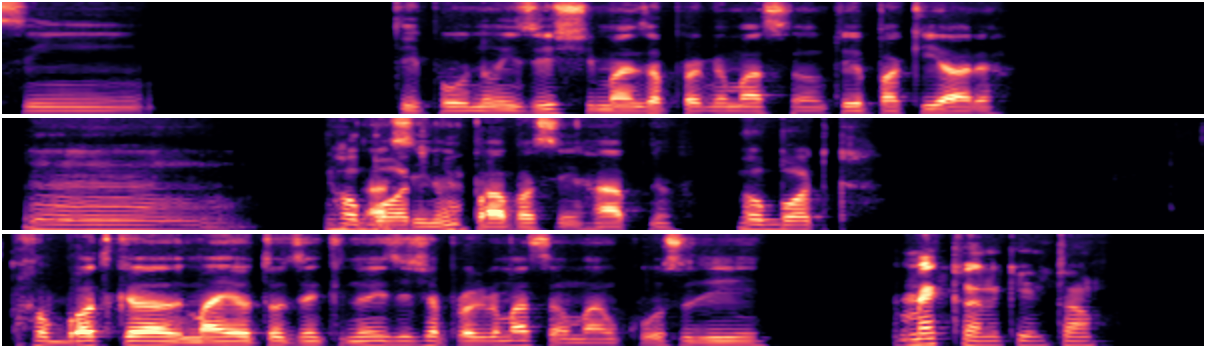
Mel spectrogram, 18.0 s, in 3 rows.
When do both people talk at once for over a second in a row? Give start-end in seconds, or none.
none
